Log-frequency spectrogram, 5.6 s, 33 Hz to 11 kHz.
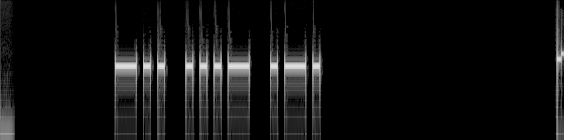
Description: Morse code, heard as a keyed tone, about 17 wpm, 700 Hz. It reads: DVR
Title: USA Call Sign Postfixes - 3 Letters 17wpm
